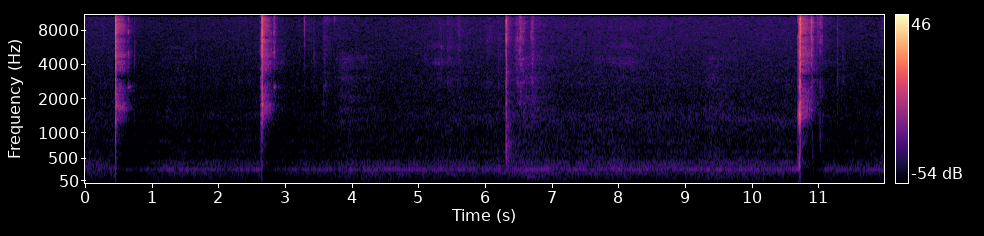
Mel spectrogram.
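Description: Small metal parts click and clink together.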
